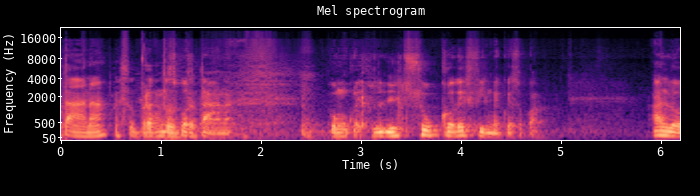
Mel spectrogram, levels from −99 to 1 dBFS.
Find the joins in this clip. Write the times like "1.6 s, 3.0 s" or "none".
2.7 s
